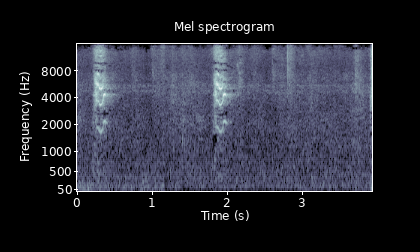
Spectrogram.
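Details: Female double-collared seedeater call to make males sing: slightly longer high chirps about one and a half seconds apart, a third starting at the very end, with soft hiss behind.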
